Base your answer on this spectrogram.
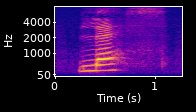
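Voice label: "less", British English; PictureDictionary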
